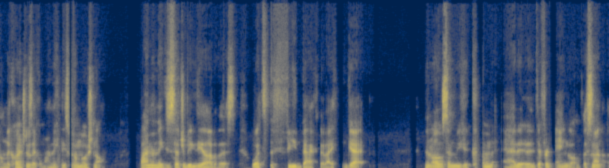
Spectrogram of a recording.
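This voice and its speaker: A man's voice: lowish voice, slightly rough. A man giving a casual motivational talk, rambling a little with restarts and filler words. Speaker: motivational speaker.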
